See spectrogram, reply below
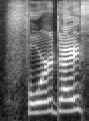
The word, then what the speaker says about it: Fordyce: just be aware of is Fordyce spots. Did I say it correctly? You did.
